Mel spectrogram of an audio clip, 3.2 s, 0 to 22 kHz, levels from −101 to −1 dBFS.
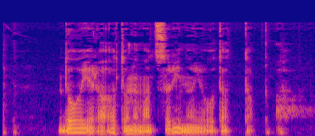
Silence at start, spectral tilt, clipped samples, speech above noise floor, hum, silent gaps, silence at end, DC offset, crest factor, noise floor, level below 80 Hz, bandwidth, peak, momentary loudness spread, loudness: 0.05 s; -5 dB/octave; under 0.1%; 27 dB; none; none; 0.2 s; under 0.1%; 18 dB; -55 dBFS; -50 dBFS; 11.5 kHz; -12 dBFS; 18 LU; -28 LUFS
